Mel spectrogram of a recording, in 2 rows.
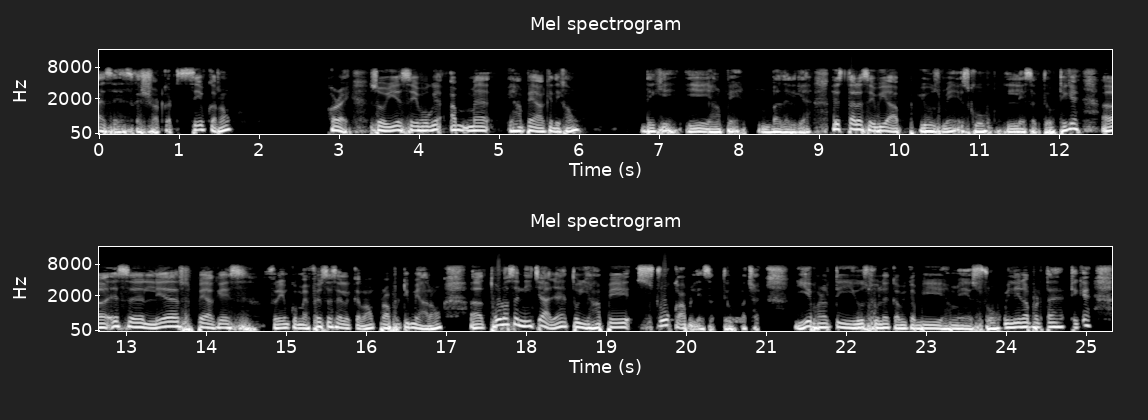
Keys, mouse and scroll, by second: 0.9 click, 5.5 click, 12.2 click, 15.6 click.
